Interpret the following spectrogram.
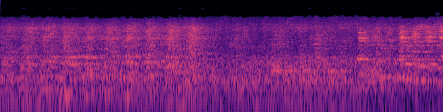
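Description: Dark-ride soundtrack: a steady rumbling rush of sound effects mixed with music, with no pauses.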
